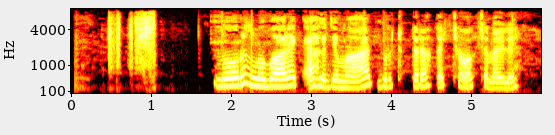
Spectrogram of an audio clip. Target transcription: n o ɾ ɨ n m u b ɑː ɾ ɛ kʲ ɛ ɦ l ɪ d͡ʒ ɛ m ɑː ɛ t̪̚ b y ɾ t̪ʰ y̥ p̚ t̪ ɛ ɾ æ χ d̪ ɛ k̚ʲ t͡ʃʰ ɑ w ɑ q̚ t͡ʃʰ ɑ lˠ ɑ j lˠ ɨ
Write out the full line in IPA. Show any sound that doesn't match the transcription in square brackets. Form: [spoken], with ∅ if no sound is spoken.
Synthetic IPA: n o ɾ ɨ n m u b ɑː ɾ ɛ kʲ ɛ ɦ l ɪ d͡ʒ ɛ m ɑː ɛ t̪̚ b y ɾ t̪ʰ y̥ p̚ t̪ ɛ ɾ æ χ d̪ ɛ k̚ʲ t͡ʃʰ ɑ w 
